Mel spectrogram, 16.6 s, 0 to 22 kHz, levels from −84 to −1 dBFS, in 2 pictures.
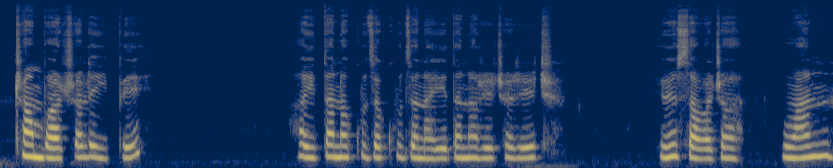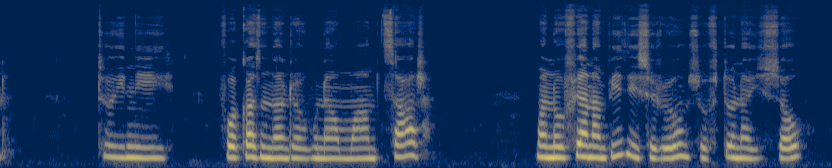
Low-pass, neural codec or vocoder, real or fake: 19.8 kHz; vocoder, 44.1 kHz, 128 mel bands every 512 samples, BigVGAN v2; fake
